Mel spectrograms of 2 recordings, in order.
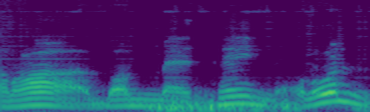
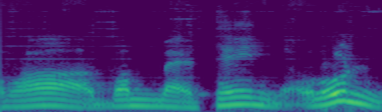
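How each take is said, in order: No difference in how they are said.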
